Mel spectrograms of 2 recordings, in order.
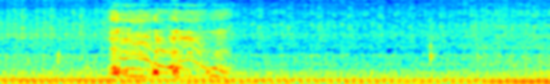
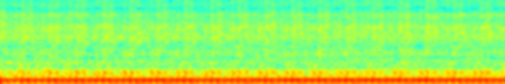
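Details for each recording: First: VW Beetle air-cooled engine running after an oil pan replacement following a holed pan and metal found in the pickup: low, even idle with no knocking or rattle; the engine is fine, though an exhaust leak is noted. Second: VW Beetle after replacing an oil pan broken by bottoming out, metal found in pickup: steady low idle with a fast even puffing tick and slight clatter; an exhaust leak, engine probably building oil pressure.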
